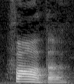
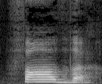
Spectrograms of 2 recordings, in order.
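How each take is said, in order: First: The th is light and natural, not exaggerated. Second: The th is strongly exaggerated and drawn out. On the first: "Now let's do the same, but more naturally" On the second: "first we are going to exaggerate the th"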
